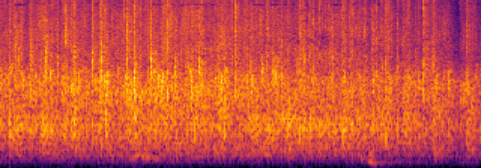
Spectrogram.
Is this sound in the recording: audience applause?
yes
